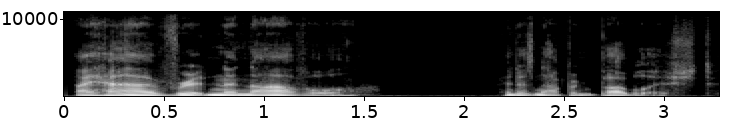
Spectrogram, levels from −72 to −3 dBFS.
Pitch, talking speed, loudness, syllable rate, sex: 110 Hz, 185 wpm, -16 LUFS, 5.7 syllables/s, male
